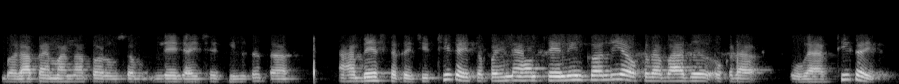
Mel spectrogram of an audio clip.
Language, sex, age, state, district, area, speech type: Maithili, male, 45-60, Bihar, Sitamarhi, rural, conversation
